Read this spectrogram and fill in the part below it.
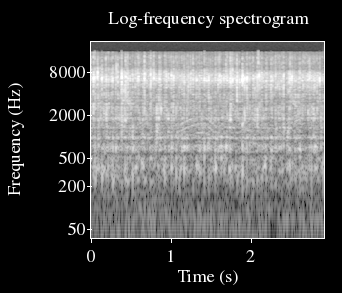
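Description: Water flowing from a natural spring fountain, a continuous, steady rushing splash heard close by without speech.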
